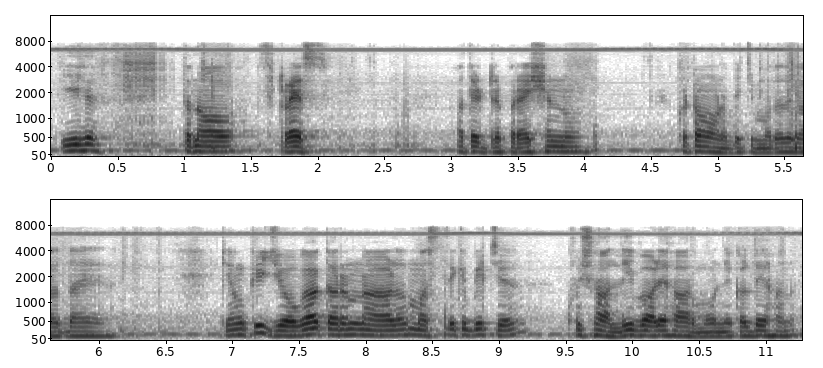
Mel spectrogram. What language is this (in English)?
Punjabi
